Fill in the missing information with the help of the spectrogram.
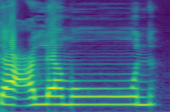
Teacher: کلمت تعلمون میں حرف العین کو ہم حلق کے درمیان والے حصے سے پڑھیں گے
